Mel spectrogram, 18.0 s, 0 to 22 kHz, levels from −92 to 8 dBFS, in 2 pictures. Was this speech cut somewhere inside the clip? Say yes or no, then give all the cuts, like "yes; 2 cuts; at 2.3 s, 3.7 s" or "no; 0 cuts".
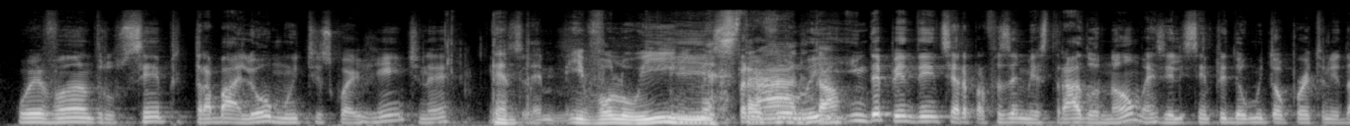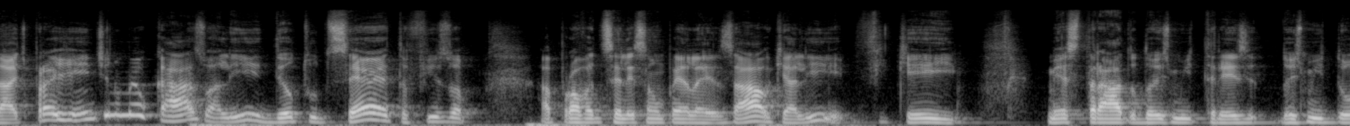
no; 0 cuts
